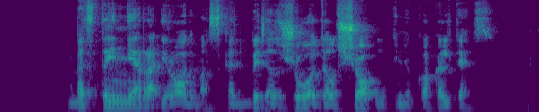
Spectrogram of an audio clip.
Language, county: Lithuanian, Kaunas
